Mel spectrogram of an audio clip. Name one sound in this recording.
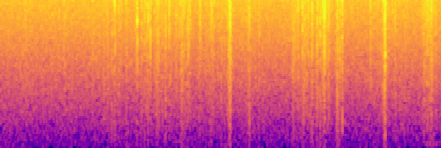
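Tent fabric rustles and flaps as it is handled.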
